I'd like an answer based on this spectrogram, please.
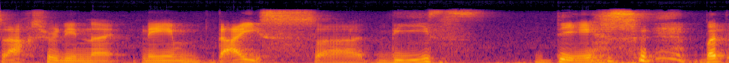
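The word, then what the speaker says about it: Deis: ursian it's actually named dice these days but it's spelled d-e-i-s so i'm pronouncing it as dice that's the name of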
